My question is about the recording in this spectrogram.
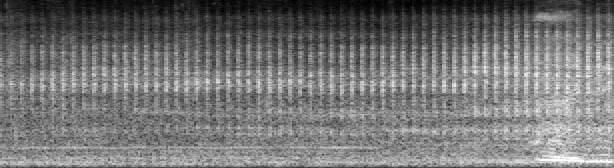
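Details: Daewoo Lanos with engine code AE: sharp, regular ticking about three per second over the engine, steady through the run; noisy hydraulic lifters.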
